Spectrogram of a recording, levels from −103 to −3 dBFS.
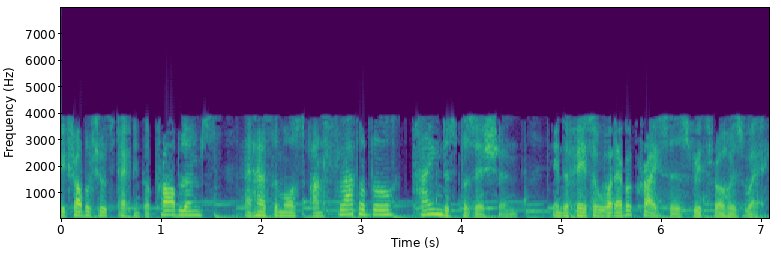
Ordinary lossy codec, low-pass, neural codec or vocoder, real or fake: AAC, 16 kbps; 7.2 kHz; codec, 44.1 kHz, 7.8 kbps, DAC; fake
